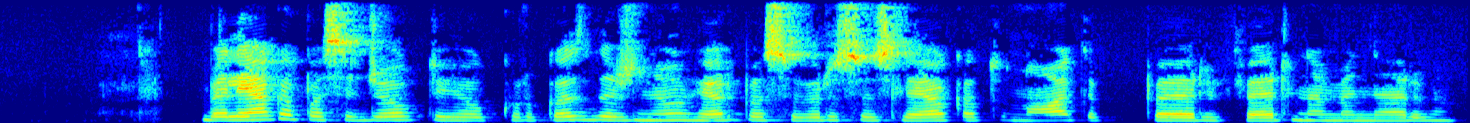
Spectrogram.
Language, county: Lithuanian, Vilnius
